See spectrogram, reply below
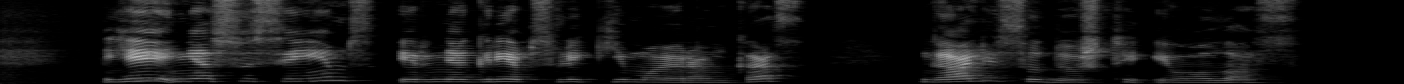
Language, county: Lithuanian, Vilnius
